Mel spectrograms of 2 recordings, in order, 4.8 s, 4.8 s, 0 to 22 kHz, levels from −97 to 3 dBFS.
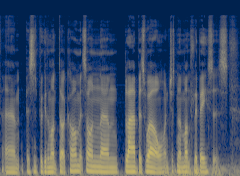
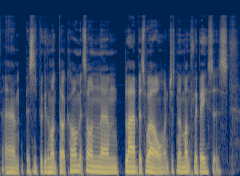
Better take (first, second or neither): second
